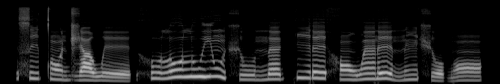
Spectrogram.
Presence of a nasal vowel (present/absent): present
